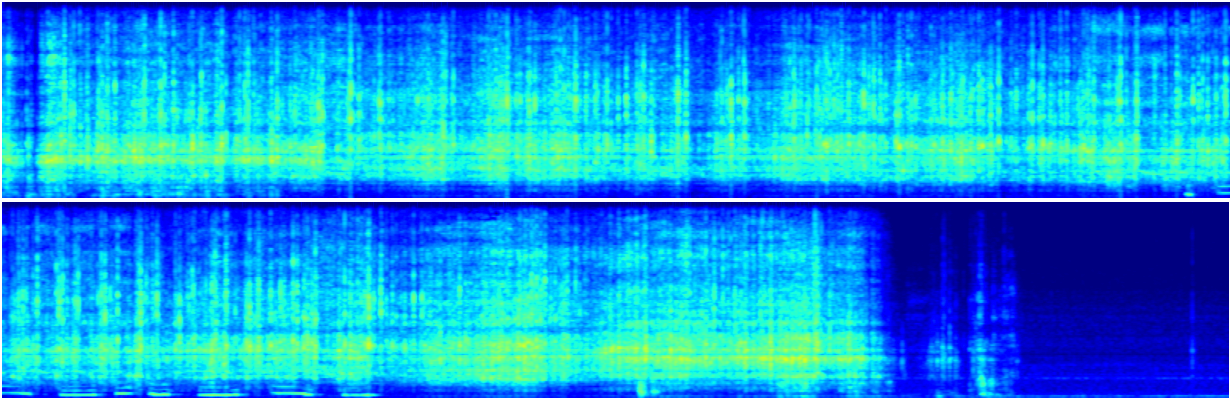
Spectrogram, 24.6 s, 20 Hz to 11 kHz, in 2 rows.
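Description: A small handheld mixer with plastic beaters running steadily in a plastic cup of liquid, a continuous whirring clatter that cuts off suddenly about 21 seconds in.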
